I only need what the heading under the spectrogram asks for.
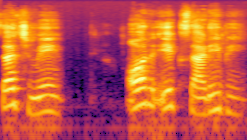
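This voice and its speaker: Brief: gentle young wife in a storybook tale, soft and calm, voiced by the narrator. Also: female voice, mid-range voice, takes it slowly. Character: gentle young married woman, calm and kind.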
